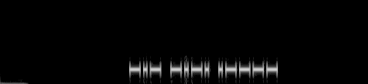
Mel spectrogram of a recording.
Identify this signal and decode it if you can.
Morse code, heard as a keyed tone, about 36 wpm, 700 Hz. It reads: KC1
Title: USA Call Sign Prefixes - Repeated 2x - 35wpm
